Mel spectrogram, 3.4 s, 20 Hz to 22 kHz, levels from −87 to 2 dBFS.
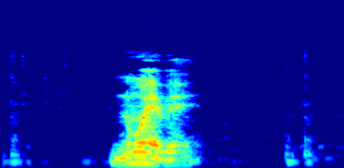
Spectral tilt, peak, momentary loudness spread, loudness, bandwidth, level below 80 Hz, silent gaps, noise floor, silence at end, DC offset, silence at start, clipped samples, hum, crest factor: -5.5 dB/octave; -4 dBFS; 23 LU; -22 LUFS; 7.4 kHz; -68 dBFS; none; -81 dBFS; 1.5 s; under 0.1%; 1.1 s; under 0.1%; none; 24 dB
